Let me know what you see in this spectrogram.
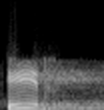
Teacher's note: اس را کو، ار والی را کو باریک پڑھیں گے، کیونکہ را ساکن سے پہلے زیر ہے، لہذا را کو باریک پڑھیں گے.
